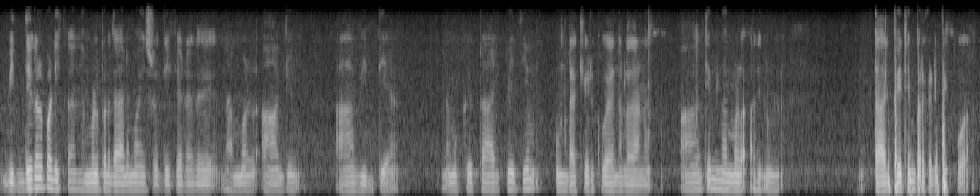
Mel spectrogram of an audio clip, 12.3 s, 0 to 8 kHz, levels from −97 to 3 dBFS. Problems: none marked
